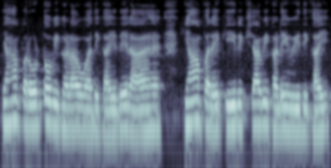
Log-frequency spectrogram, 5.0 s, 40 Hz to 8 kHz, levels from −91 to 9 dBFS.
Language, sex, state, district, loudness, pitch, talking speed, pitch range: Hindi, male, Haryana, Charkhi Dadri, -15 LUFS, 135 Hz, 240 wpm, 130-155 Hz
